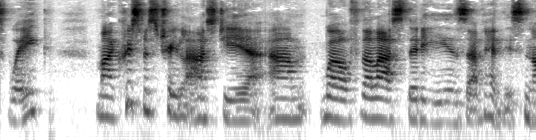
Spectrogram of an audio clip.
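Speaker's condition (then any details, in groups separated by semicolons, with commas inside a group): No condition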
